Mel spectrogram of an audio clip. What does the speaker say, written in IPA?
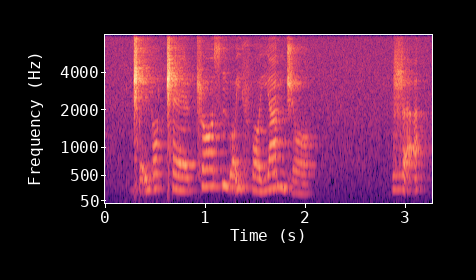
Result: ɡ͡ǁə̰˨jɔ˨˦ ǁɛː˨ʈ͡ʂɔː˦s ŋɡɔ̰˧jfɔ˨ ja˦nd͡ʒɔ˨ | ʐa̰˧

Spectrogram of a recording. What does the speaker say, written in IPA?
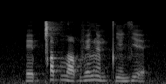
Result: ebǀʌb ðˤebve lɛ̃btʲɛ̃zʲɛ

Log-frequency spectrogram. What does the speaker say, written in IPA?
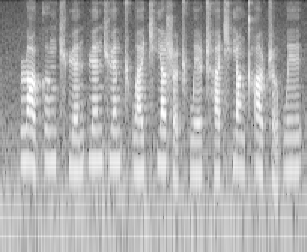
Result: ɻɑ˥˩ʊ̯kɤ˥ŋ t͡ɕʰɥɛ˧˥npɥɛ˥n ɕɥɛ˥nʈ͡ʂʰwa˧˥ɪ̯t͡ɕʰjä˥ʂɤ̰˨˩ ʈ͡ʂʰwe˧˥ɪ̯ʈ͡ʂʰä˧˥t͡ɕʰjɑ˥˧ŋkʰɑ˥˩ʊ̯ ʈ͡ʂɤ̰˨˩pwe˥ɪ̯

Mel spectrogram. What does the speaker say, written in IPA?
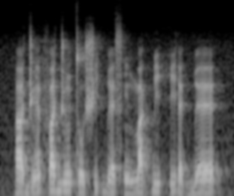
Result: a˨d͡ʒɛ̃˨˦ fa˦d͡ʒũ˦˨to˨ ʃi˧ɡ͡bɛ˨ sĩ˨ma˧ k͡pi˦hi˦˨ɾɛ˨ ɡ͡bɛ˧

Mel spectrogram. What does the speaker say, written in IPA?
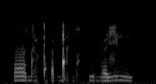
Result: ʕɵdi̤ qʼɛɡ͡ǃiɡɵ kibɛ ʑi

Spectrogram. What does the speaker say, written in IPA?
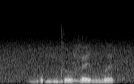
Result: bo˨b ndo˨˦vœ˨ɪ̯ ŋʷə˦

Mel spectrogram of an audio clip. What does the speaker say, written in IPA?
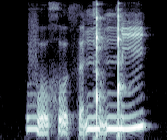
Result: vo̰xo̰θə̰ŋ͡ǃṵ ŋ͡ǃi

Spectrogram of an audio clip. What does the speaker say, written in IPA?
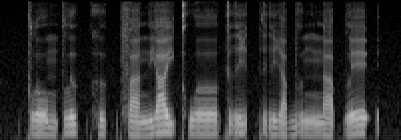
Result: klo˨˩mplɯ˥˩k̚ hɯ˨˩k̚ fa˩˦nja˥˩j kʰwɤː˧kri˦˥t̚pri˩˦a̯bɯ˨˩ŋ na˨˩p̚ le˥˩ʔ

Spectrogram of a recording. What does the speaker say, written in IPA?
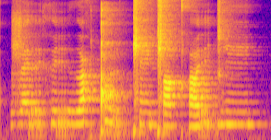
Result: ʐærxyrɦɯħǃur ǁẽǁɑ qʰør d͡ʑĩ

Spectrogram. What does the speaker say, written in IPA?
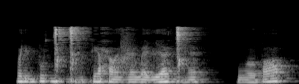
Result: ʊɾʲubpuɡ͡ǀi ɡ͡ǀɛə̯kɪħɔə̯ vɛwɛlʲaə̯ɡ͡ǀɛ | wopɔ

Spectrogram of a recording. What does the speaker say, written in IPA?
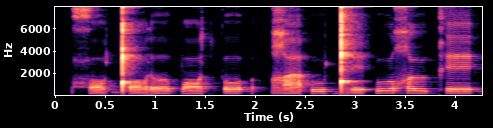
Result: xɔ˩ǃʼɔ˩ɾɤ˧ pɔ˧t͡sʼo˥ʔ | ʁa˩ʔu˧ ɡ͡ǃe˩ ʔu˥χɯ˥kʰe˥

